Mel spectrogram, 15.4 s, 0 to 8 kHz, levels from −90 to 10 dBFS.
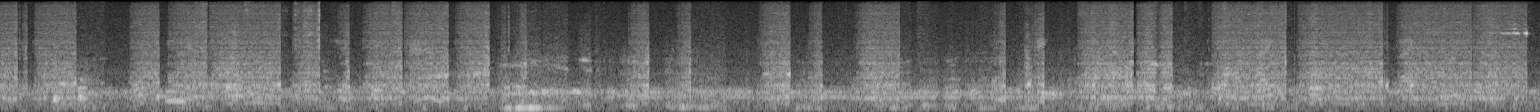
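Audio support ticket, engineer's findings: Echo leak, throughout the clip: a delayed copy of the speech trails about 240 ms behind, at roughly 5 dB above the direct speech. Likely an incomplete echo canceller on a loudspeaker endpoint, letting pickup from the loudspeaker return to the sender.

Speech suppressed in double talk at 0.79–1.67, 2.83–3.6, 5.11–8.54, 9.21–10.78, 11.75–12.08, 12.9 and 15.3 s to the end: the speech drops by around 10 to 20 dB in pieces. Likely an echo canceller that cannot separate the local talker from the echo and attenuates both.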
